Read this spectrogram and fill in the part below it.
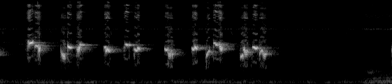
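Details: Sooty-headed bulbul giving a fast gacor ropel sequence of paired, rolling chirps that rise and fall, about eight bursts packed into two and a half seconds, then quiet.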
